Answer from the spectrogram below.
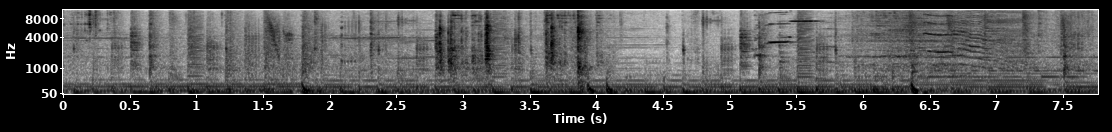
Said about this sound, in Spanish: Oslo saca las llaves de la sala y abre la puerta.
